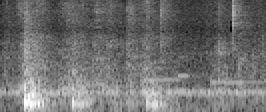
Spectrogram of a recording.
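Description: Kitchen knife chopping a bell pepper on a cutting board: a few sharp knocks, the first the loudest.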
